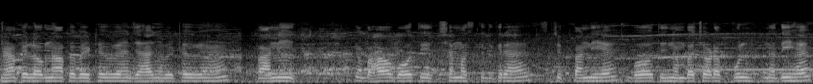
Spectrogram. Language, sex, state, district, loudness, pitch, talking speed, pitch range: Hindi, male, Chhattisgarh, Balrampur, -24 LUFS, 155 Hz, 245 wpm, 155-165 Hz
